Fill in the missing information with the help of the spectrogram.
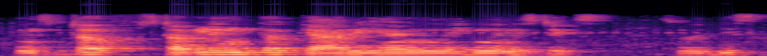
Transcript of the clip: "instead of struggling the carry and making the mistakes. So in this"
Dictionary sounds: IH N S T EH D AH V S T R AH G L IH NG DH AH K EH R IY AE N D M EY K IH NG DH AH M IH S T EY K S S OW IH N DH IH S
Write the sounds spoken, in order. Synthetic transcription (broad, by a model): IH N S T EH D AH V S T AH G L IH NG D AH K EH R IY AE N D M EY K IH NG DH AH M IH S T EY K S S OW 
